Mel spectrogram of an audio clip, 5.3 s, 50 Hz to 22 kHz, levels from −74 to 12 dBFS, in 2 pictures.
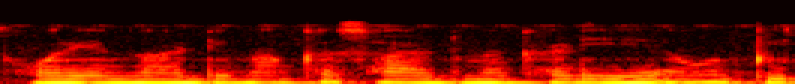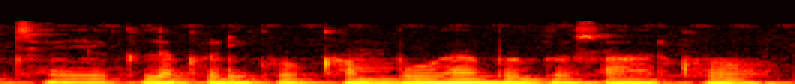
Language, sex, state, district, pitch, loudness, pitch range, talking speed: Hindi, male, Rajasthan, Nagaur, 150 Hz, -15 LUFS, 145-155 Hz, 170 wpm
